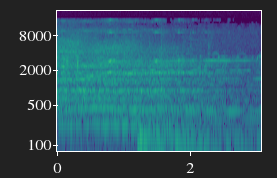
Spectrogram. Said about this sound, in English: And what's that humming noise?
